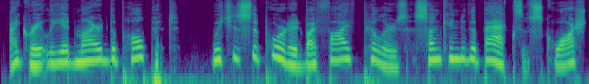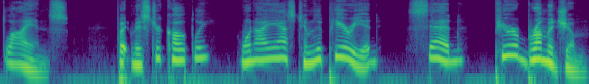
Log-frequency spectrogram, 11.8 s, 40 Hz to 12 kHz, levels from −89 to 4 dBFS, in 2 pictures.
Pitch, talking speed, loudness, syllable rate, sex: 185 Hz, 155 wpm, -20 LUFS, 4.4 syllables/s, male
